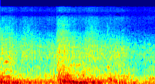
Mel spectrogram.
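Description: A rocket explodes nearby.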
